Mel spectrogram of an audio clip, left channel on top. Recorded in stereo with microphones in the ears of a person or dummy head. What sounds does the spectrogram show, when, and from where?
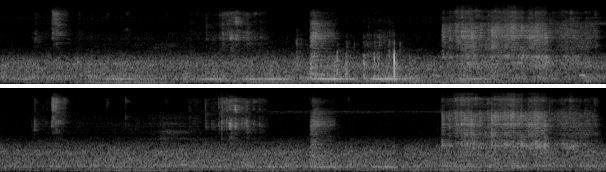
0.3 s a crack: 60° right (ahead or behind), 0.7 m
3.1 s a snare drum: 25° left (ahead or behind), 0.6 m
4.4 s crumpling: 45° right (ahead or behind), 1.1 m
